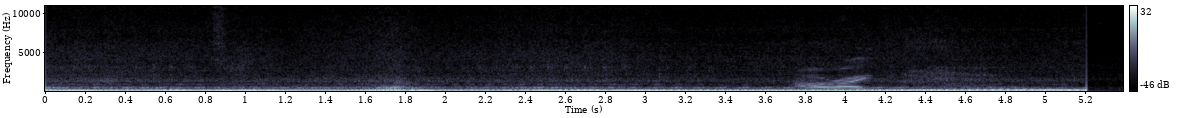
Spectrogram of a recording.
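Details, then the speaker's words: BMW E36 convertible six after cylinder head replacement and new header gaskets: a smooth, even idle with a clean rev blip and no misses or knocks, all six cylinders firing. Header smoke is thought to be old grease; check engine light still on. "All right, guys. Well, it runs, and it definitely sounds like it has 6 cylinders. Sounds nice and smooth."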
